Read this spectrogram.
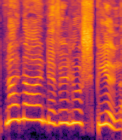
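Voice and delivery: high, loud mocking call of a dog owner. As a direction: shout it like a clueless owner calling after you. Parodierter Hundebesitzer ruft. (laut und hoch nachgeäffter Hundebesitzer)

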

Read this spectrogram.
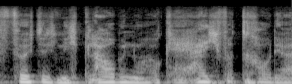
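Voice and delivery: calming himself down in the dark; quiet self-reassurance. Retold or imitated. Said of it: "der muss immer wieder".

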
